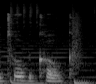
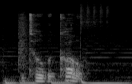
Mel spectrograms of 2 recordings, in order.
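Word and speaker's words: Etobicoke: County within Toronto called I know it looks like a toic Coke or EOB Coke whatever you want to call it however it's pronounced itoba Co just aoba Co the K is silent it toi Coke why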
